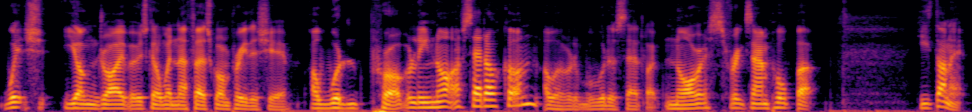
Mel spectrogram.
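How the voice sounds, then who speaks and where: A man's voice: on the low side, expressive, moderate pace. A man giving casual, opinionated commentary on racing drivers, talking conversationally with frequent restarts. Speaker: motorsport commentator.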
